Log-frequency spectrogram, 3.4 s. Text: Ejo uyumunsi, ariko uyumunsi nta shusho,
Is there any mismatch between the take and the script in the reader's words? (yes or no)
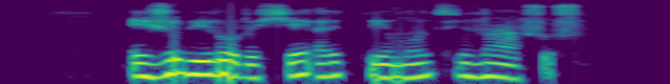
yes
